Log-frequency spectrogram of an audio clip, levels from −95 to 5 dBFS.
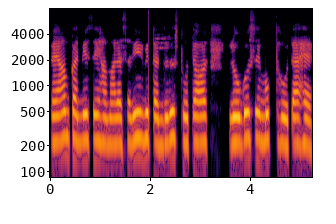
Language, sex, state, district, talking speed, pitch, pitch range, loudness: Hindi, female, Uttar Pradesh, Gorakhpur, 170 wpm, 220 Hz, 215-235 Hz, -18 LUFS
